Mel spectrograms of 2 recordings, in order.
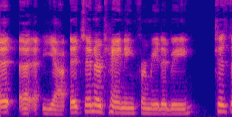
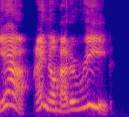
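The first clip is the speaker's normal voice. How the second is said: put-on sarcastic smart-aleck voice, higher pitch; 8 semitones higher than usual. Retelling a sarcastic reply to a park monster actor: retelling own sarcastic reply. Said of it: "kinda being a smart ass with him".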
